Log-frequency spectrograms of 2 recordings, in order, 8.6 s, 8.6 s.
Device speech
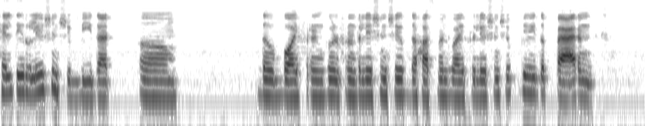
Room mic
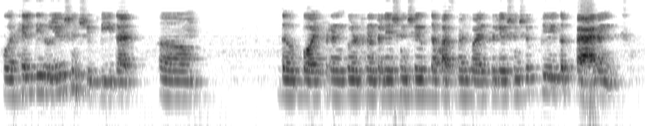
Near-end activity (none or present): none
